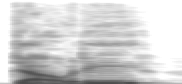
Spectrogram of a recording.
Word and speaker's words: Gaudi: They came out, they have a new model, or not a new model, a new chip that's called Gaudi? Gaudi? It's basically the car brand Audi, but with the G in front of it.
